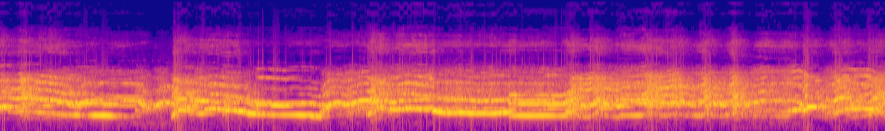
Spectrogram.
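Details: Siberian Husky giving a sustained howl. Tones rise and fall and bend between pitches, with several short breaks and quicker, choppier vocal bursts toward the end.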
